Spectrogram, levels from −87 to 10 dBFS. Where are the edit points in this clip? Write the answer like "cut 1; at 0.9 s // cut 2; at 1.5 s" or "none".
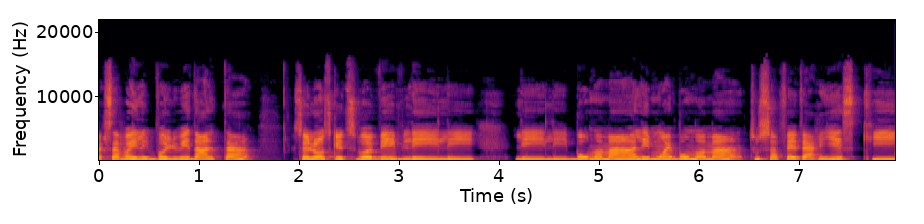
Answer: none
